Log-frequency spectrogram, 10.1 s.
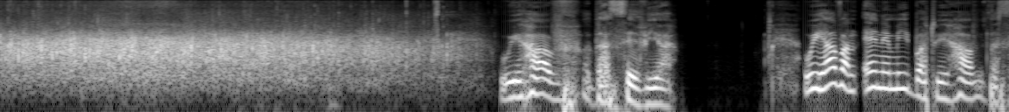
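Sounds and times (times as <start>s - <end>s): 
audience clapping hands: 0.0s - 5.0s
speech: 5.0s - 6.8s, 8.0s - 10.0s.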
